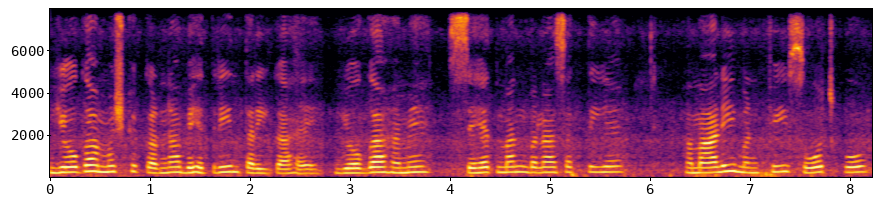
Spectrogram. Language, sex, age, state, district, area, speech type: Urdu, female, 30-45, Uttar Pradesh, Shahjahanpur, urban, spontaneous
